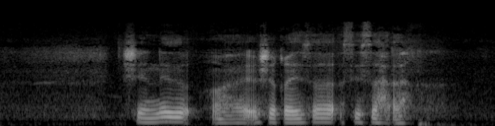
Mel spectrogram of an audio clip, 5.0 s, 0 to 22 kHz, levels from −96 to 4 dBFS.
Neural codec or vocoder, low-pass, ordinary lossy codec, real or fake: none; 10.8 kHz; MP3, 48 kbps; real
